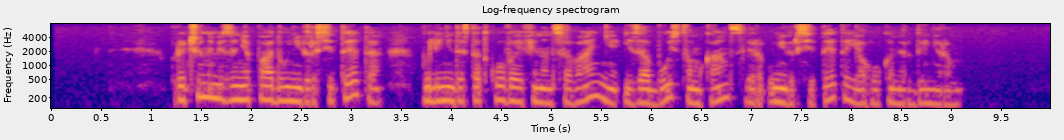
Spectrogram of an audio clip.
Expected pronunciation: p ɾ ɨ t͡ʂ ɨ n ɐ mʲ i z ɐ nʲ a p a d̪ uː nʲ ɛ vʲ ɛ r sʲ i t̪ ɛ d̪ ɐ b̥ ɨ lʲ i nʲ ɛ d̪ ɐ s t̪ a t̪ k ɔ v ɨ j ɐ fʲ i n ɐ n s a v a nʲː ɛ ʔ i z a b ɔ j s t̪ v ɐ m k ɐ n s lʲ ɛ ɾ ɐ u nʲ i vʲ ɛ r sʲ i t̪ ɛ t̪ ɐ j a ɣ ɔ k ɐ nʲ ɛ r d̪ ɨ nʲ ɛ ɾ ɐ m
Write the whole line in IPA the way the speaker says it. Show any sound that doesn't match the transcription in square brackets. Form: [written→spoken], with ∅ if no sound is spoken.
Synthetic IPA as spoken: p ɾ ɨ t͡ʂ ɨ n ɐ mʲ i z ɐ nʲ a p a d̪ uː nʲ [ɛ→i] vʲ ɛ r sʲ i t̪ ɛ [d̪→t̪] ɐ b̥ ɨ lʲ i nʲ ɛ d̪ ɐ s t̪ a t̪ k ɔ v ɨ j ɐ fʲ i n ɐ n s a v a nʲː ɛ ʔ i z a b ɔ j s t̪ v ɐ m k [ɐ→a] n s lʲ ɛ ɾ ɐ u nʲ i vʲ ɛ r sʲ i t̪ ɛ t̪ ɐ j a ɣ ɔ k ɐ [nʲ→mʲ] ɛ r d̪ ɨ nʲ ɛ ɾ ɐ m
